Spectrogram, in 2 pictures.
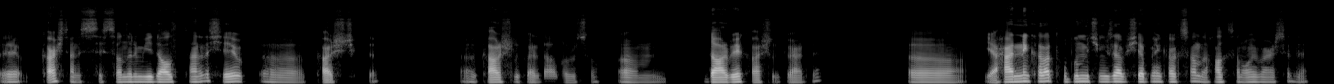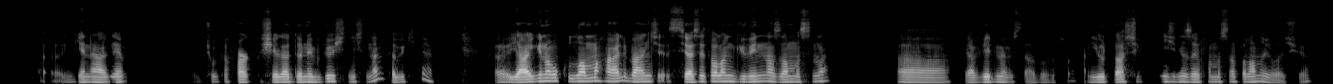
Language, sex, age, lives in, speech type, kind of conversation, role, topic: Turkish, male, 25-29, Germany, conversation, unstructured, none, Seçimlerde oy kullanmamak ne gibi sonuçlar doğurur?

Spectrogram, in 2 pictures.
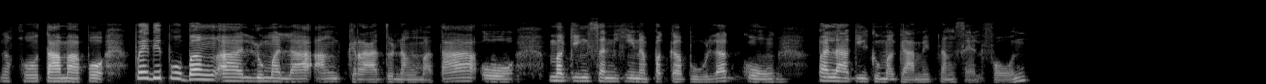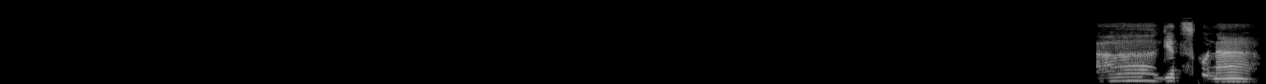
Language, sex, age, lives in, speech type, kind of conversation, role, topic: Filipino, male, 45-49, Philippines, read, expert-assistant, asker, Ano ang mga epekto ng labis na paggamit ng cellphone sa kalusugan ng mata?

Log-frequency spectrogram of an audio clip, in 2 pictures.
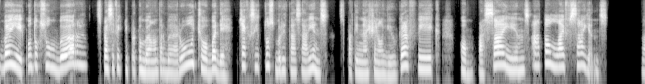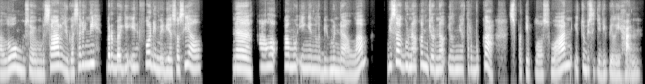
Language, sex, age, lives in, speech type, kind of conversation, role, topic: Indonesian, female, 25-29, Indonesia, read, expert-assistant, expert, Bagaimana sebaiknya saya mulai jika ingin memahami dunia fosil yang sangat luas?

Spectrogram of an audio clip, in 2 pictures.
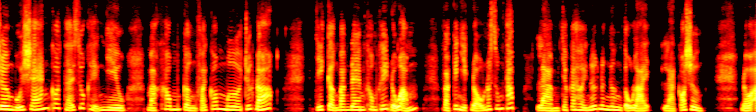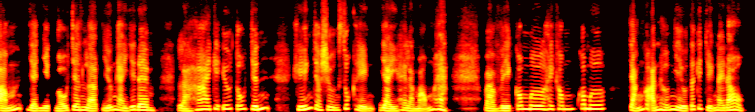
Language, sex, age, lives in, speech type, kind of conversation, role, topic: Vietnamese, female, 45-49, United States, read, expert-assistant, expert, Vì sao khi ta thở ra vào mùa đông, hơi thở lại nhìn thấy được?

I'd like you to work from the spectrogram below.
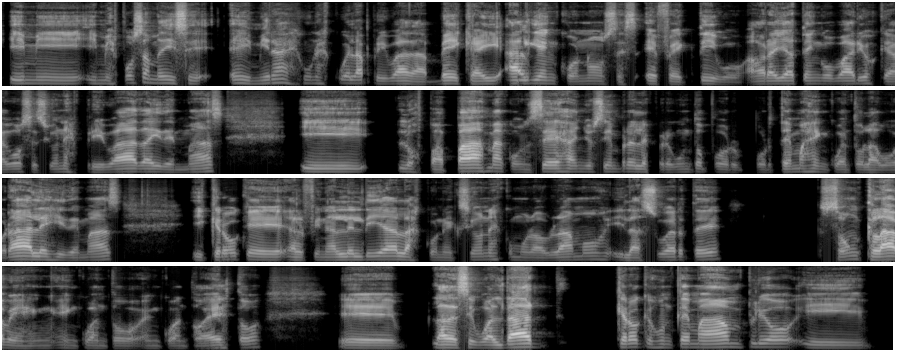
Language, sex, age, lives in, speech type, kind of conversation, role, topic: Spanish, male, 30-34, United States, conversation, unstructured, none, ¿Cómo afecta la desigualdad económica a la vida diaria?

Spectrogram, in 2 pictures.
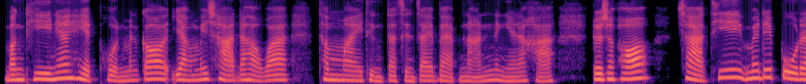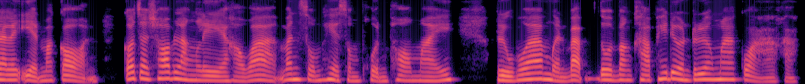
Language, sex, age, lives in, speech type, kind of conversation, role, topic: Thai, female, 45-49, Thailand, read, expert-assistant, asker, จะเขียนนิยายยังไงให้ลื่นเมื่อรู้สึกตัน?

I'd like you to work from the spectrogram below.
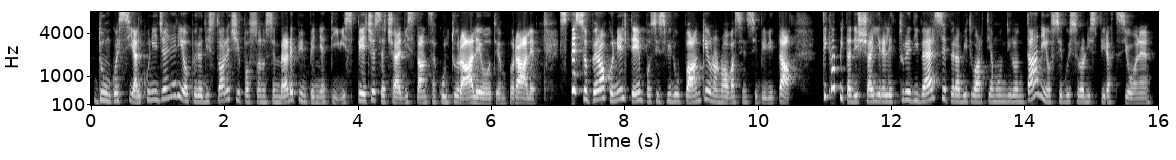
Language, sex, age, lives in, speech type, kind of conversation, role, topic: Italian, female, 25-29, Italy, read, expert-assistant, expert, Fra due romanzi di paesi diversi che trattano lo stesso tema, su cosa ti baseresti per scegliere quale leggere prima: il contesto culturale più vicino al tuo o quello che ti incuriosisce di più?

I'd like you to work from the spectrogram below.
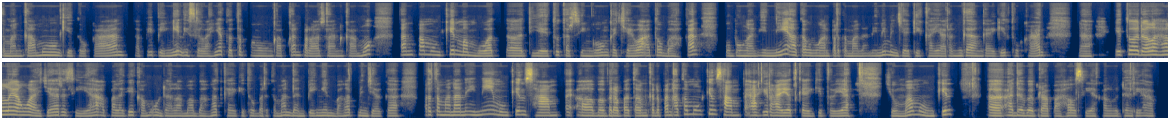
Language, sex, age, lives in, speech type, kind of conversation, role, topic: Indonesian, female, 30-34, Indonesia, conversation, advice, advisor, Bagaimana saya bisa menetapkan batas yang sehat dalam persahabatan?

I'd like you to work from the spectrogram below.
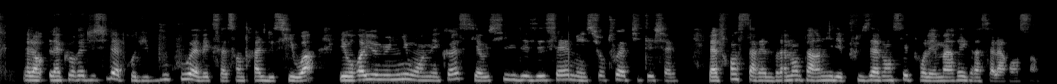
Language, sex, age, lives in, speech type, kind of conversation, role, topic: French, female, 30-34, France, read, expert-assistant, expert, Vaut-il mieux miser sur l’énergie des marées ou celle des vagues pour produire de l’électricité en France ?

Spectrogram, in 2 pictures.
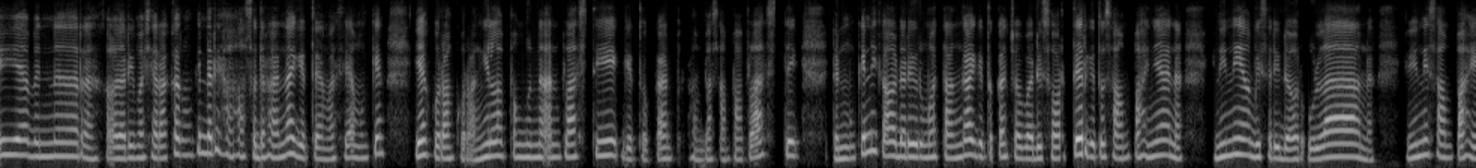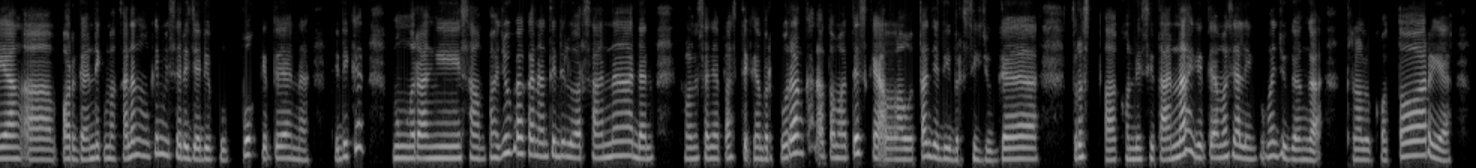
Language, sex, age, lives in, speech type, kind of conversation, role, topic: Indonesian, female, 30-34, Indonesia, conversation, unstructured, none, Apa yang membuatmu sedih tentang perubahan iklim saat ini?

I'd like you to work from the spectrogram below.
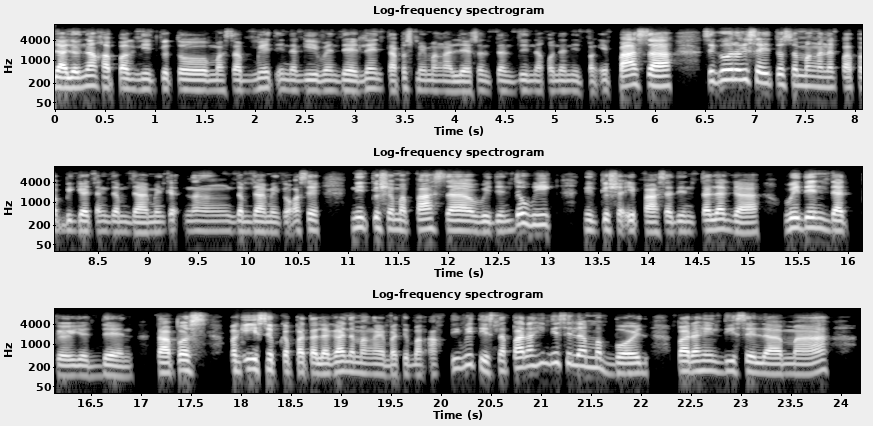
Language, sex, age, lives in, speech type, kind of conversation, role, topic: Filipino, male, 25-29, Philippines, conversation, advice, user, Paano ako makakapaglaan ng regular na oras para magpahinga?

